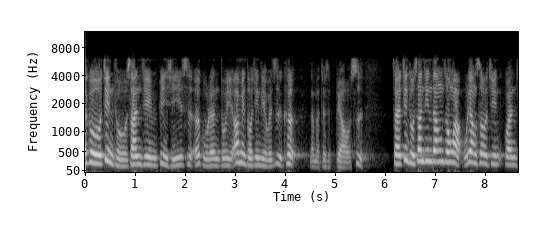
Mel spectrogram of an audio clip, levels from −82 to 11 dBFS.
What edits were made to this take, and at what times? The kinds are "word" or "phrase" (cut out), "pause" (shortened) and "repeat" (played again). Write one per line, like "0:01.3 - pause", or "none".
none

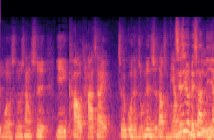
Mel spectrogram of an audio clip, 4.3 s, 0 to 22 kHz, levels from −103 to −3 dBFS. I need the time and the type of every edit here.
0:01.1 - pause

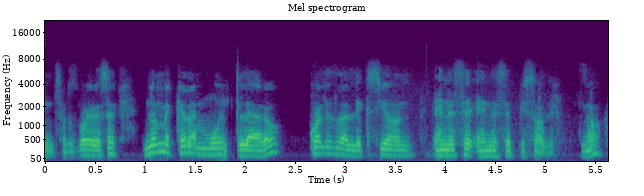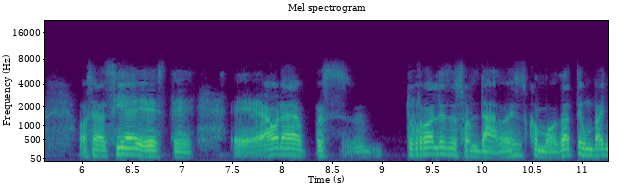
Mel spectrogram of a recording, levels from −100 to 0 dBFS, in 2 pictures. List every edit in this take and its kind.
0:02.5 - pause
0:03.8 - pause

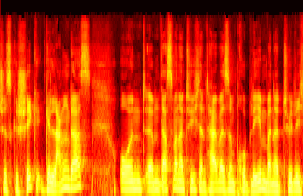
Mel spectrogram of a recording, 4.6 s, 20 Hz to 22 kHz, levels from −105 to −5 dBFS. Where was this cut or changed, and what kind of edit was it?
none

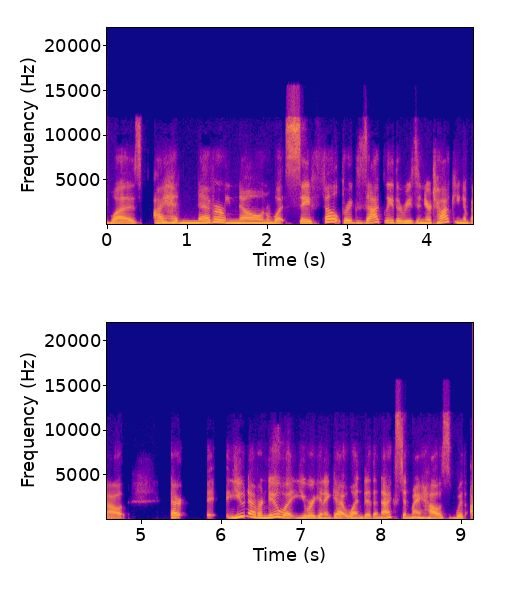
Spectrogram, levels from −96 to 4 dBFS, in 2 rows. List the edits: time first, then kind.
0:01.5 - word
0:02.9 - word
0:07.8 - word

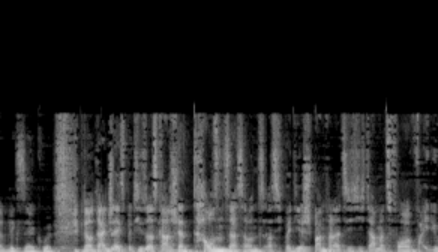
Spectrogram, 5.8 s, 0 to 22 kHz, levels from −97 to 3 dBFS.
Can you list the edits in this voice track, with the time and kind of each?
0:01.5 - word
0:02.4 - phrase
0:03.5 - word

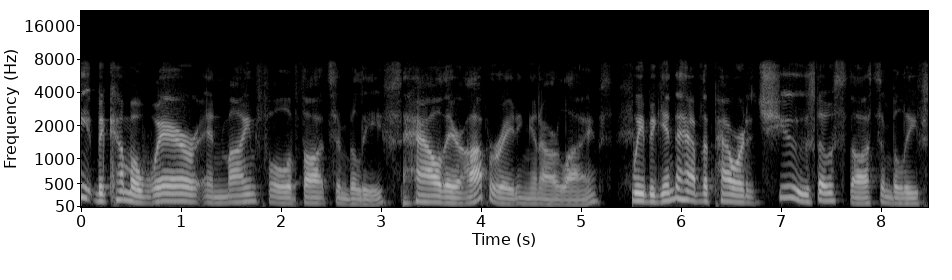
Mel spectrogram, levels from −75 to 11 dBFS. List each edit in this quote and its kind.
0:02.1 - word
0:03.2 - word
0:05.5 - word
0:07.3 - word

